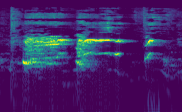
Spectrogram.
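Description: A dog yelping and howling: two long cries, then a short one near the end.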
